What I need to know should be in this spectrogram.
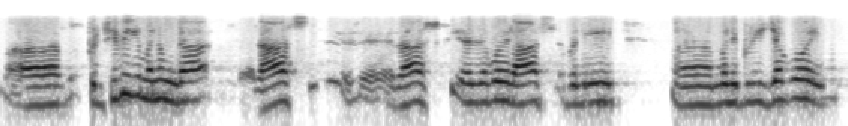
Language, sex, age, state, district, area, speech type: Manipuri, male, 60+, Manipur, Thoubal, rural, conversation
